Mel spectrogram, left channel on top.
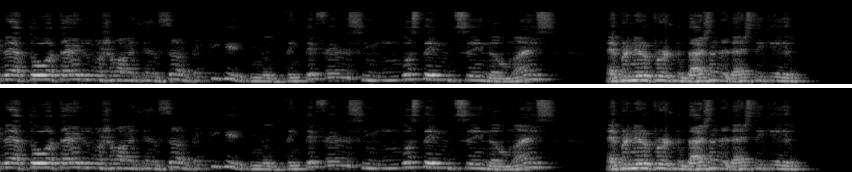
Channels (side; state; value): both; identical; correlation 1.00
